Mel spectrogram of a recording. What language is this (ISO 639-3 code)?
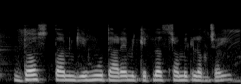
bho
